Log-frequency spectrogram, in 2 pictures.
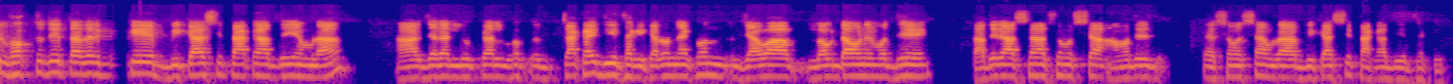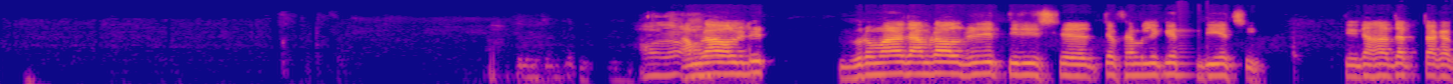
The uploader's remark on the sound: Zoom Session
